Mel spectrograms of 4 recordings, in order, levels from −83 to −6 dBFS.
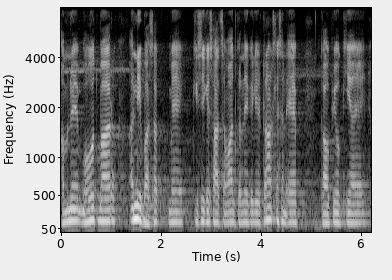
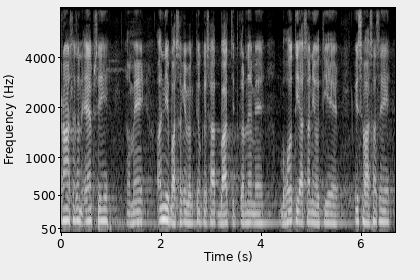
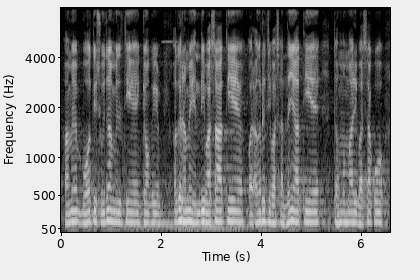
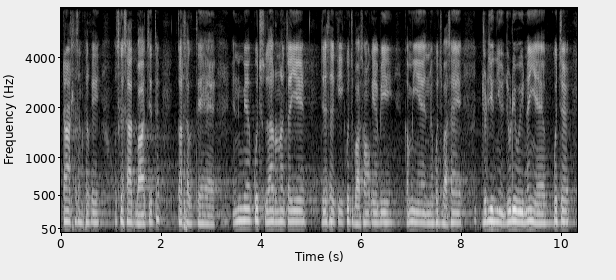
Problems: none marked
